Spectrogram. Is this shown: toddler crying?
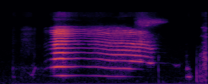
yes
